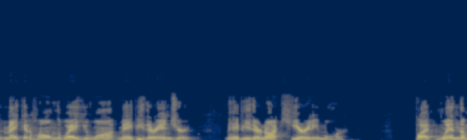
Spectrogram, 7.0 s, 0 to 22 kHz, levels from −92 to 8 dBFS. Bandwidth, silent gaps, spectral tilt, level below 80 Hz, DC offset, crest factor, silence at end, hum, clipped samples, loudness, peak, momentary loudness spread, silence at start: 7.2 kHz; 5.42-5.71 s, 5.98-6.22 s; -6.5 dB/octave; -46 dBFS; under 0.1%; 18 dB; 0 s; none; under 0.1%; -19 LUFS; -2 dBFS; 11 LU; 0 s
